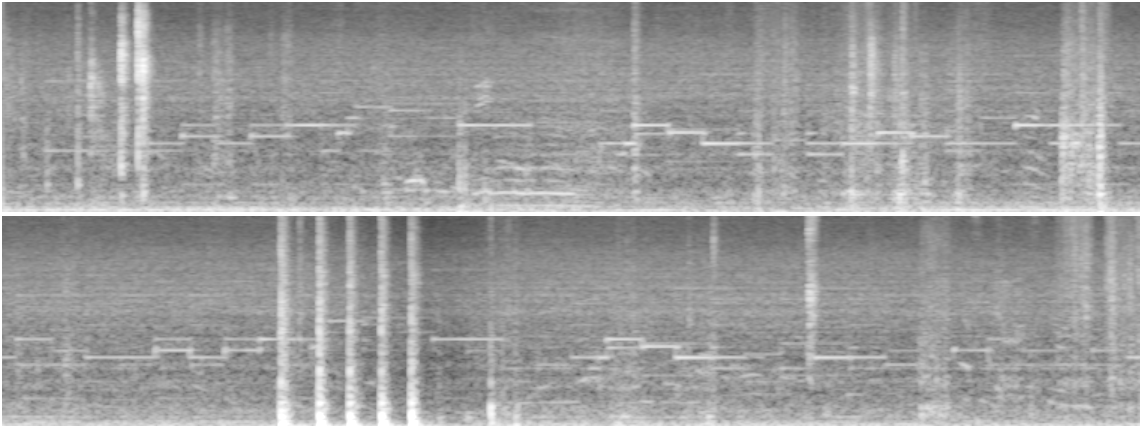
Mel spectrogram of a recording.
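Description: Ice cream truck chime playing a simple tune one note at a time, over a steady low hum. A quick run of four or five sharp knocks comes about nine and a half seconds in.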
